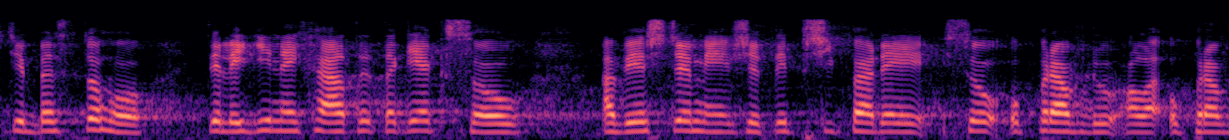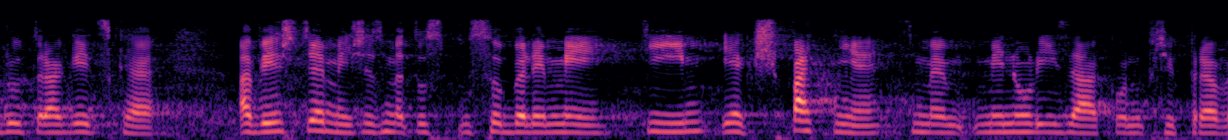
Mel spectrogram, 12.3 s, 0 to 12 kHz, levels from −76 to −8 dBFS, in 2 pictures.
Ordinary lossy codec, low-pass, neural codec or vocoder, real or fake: Opus, 64 kbps; 7.2 kHz; codec, 16 kHz, 16 kbps, FunCodec, trained on Chinese and English, 50 frames a second; fake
